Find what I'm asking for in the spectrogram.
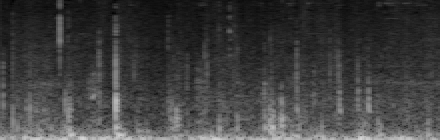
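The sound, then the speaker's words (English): A horse's hooves on a ride around a quiet neighbourhood block: a few faint, irregular clip-clop strikes over low background noise. “I just want to walk him, get his muscles loose, take him for a small trot or canter, which is a jog or lobe in Western terms.”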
